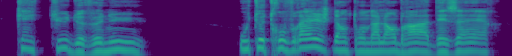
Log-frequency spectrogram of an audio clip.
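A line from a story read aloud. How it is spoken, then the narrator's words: Exclaiming. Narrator (French): s'écria-t-il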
